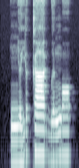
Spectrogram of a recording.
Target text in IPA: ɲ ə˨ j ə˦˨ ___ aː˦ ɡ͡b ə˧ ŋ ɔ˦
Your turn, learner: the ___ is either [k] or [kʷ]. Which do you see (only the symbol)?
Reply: k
